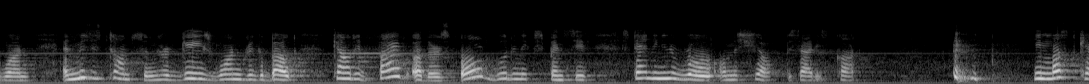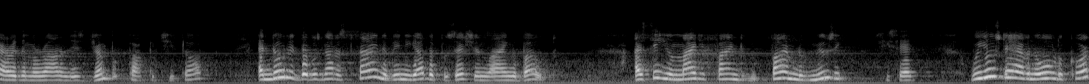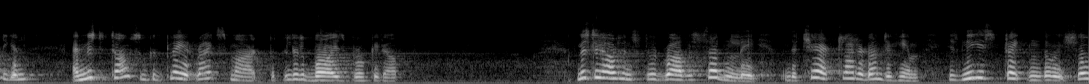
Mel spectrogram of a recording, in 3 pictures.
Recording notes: In this live “Writers on Recordings” presentation. Took place at the London Review bookshop on July 19, 2019.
